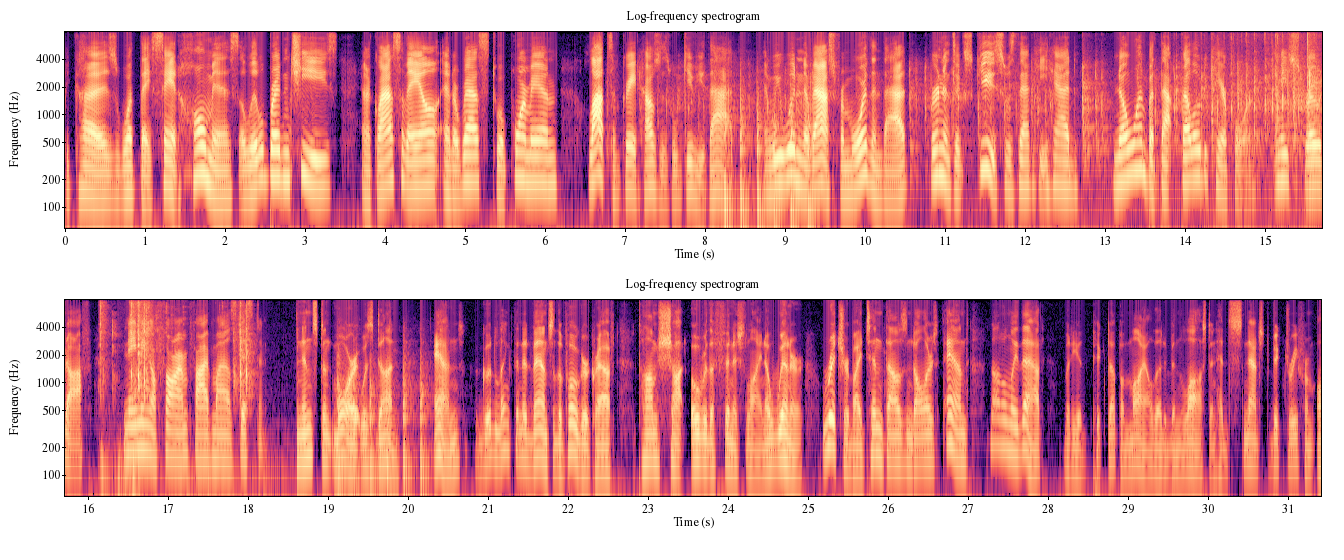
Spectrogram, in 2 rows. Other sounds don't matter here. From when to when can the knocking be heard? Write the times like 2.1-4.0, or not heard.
8.2-9.4, 19.1-20.4.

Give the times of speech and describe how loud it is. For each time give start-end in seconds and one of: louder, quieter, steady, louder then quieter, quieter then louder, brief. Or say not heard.
0.0-31.3 quieter.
